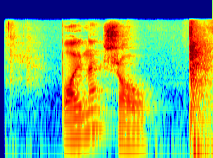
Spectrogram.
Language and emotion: Russian, neutral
